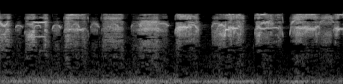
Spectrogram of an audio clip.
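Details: Young swiftlets beg with rapid, sibilant, very high hissing bursts, about two to three per second, each carrying faint squeaky overtones, forming a steady rasping chorus.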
